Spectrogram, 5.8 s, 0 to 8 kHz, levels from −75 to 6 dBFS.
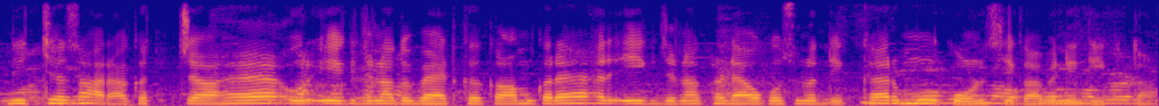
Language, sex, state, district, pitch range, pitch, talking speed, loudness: Hindi, female, Haryana, Jhajjar, 215-235 Hz, 225 Hz, 300 wpm, -13 LUFS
